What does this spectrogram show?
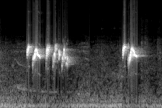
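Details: Red-whiskered bulbul female rousing a male with sharp chattering chirps, a tight burst of five or six notes, a pause of about a second, then two more clipped chirps over a low hum.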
